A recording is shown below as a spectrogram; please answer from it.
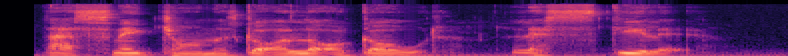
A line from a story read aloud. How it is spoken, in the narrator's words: growled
